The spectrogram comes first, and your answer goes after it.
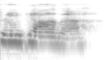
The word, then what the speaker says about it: Dodona: Dodona.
